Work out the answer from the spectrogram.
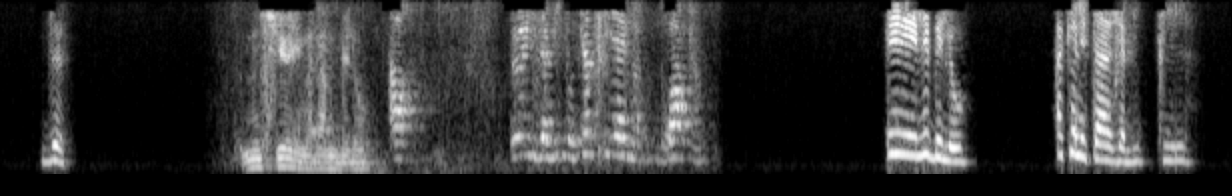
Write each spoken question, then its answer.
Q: Et les Bello, à quel étage habitent-ils?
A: Au 4e étage.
